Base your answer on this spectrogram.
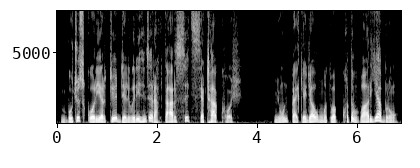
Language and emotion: Kashmiri, happy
